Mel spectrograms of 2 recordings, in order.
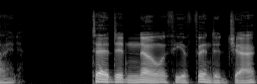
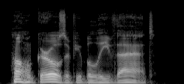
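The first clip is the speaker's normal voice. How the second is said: ordinary delivery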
